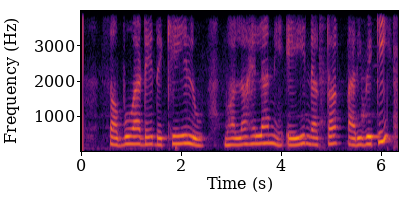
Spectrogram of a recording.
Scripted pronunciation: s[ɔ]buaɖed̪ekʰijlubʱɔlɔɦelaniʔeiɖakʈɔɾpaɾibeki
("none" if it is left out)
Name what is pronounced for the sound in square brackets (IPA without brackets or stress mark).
ɔ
